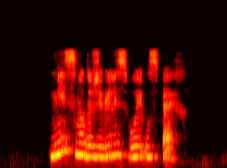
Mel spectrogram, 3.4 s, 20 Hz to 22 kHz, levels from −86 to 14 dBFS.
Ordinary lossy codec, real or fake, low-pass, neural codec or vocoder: none; fake; 7.2 kHz; codec, 16 kHz, 4.8 kbps, FACodec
